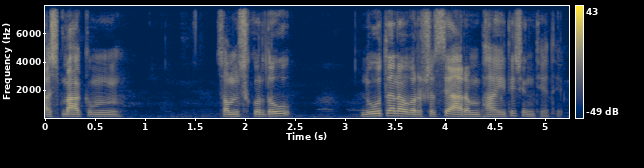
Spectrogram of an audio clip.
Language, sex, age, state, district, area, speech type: Sanskrit, male, 18-30, Karnataka, Chikkamagaluru, rural, spontaneous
